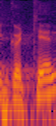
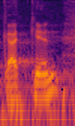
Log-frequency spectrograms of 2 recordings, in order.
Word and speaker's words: Gutkind: friend for 30 years I've been trying to get him to say good kin instead of gut kin and we're we're halfway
